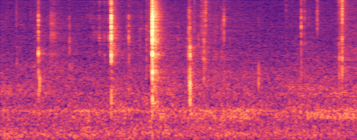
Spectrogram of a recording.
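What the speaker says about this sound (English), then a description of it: "I'm going to cut another piece of tape." Scissors snip a piece of tape in a quiet room, giving a few sharp, close metallic clicks and snips at irregular intervals, one louder than the others, between stretches of near silence.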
